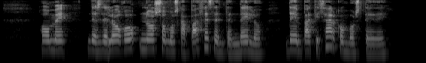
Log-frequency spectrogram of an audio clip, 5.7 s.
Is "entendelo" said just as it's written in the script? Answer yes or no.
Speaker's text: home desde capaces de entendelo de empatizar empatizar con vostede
yes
